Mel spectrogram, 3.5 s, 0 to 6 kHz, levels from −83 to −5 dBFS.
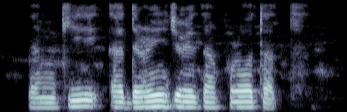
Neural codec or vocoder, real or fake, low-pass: vocoder, 22.05 kHz, 80 mel bands, WaveNeXt; fake; 5.4 kHz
